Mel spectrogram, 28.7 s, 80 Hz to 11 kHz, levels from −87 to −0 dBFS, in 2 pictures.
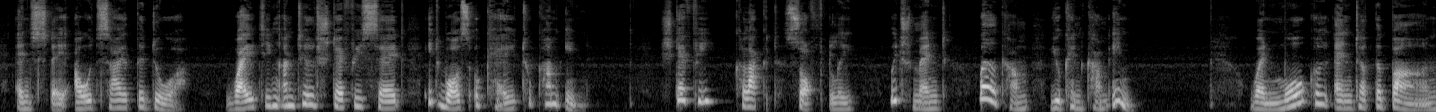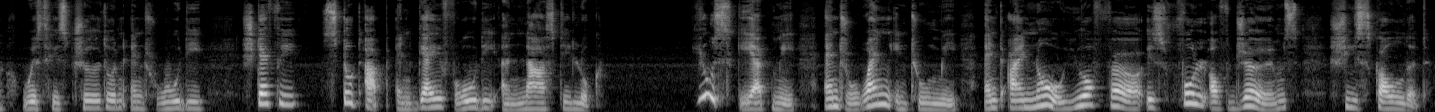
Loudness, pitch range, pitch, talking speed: -30 LUFS, 150-235 Hz, 175 Hz, 130 wpm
